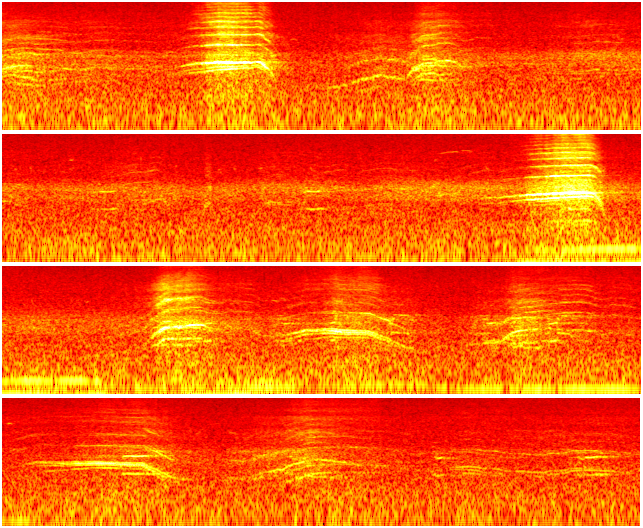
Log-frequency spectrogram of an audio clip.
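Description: Small FPV quadcopter's motors and propellers flying at a distance, whining up and falling away in short throttle bursts about every two to three seconds. The two loudest bursts come about three seconds in and near the middle.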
